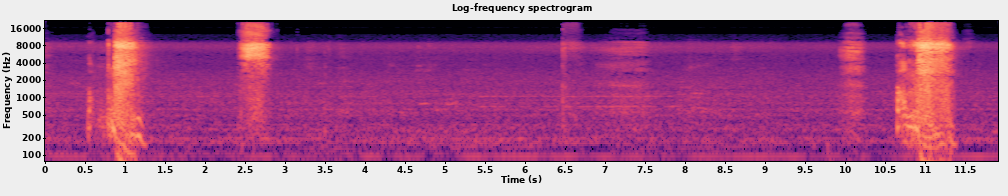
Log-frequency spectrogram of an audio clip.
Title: sneezing attack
